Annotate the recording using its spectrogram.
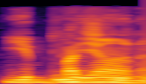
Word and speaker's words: Ljubljana: Ljubljana, much, much yeah.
